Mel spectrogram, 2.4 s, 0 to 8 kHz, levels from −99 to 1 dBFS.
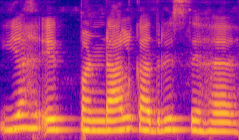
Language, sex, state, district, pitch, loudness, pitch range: Hindi, female, Jharkhand, Garhwa, 225 Hz, -14 LUFS, 210-230 Hz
